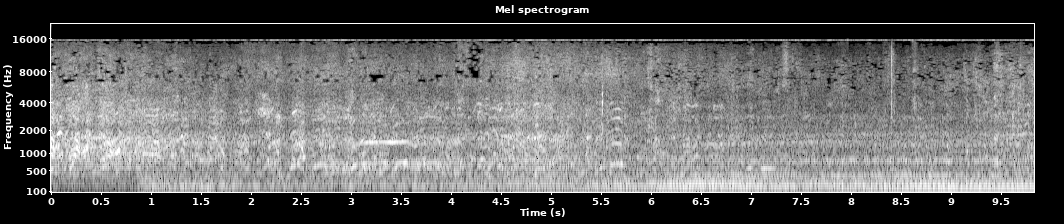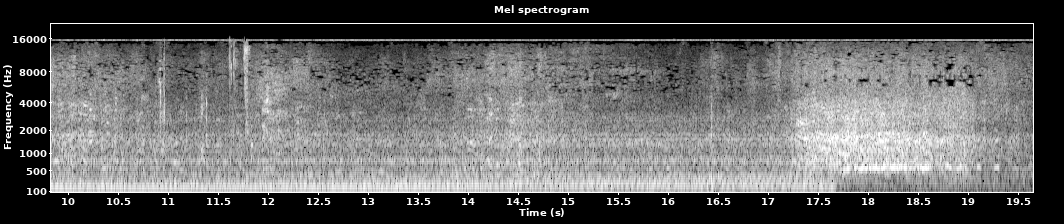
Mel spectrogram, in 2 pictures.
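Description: A small car engine hums while driving.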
